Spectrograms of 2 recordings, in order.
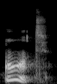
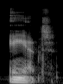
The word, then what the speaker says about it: aunt: Use the short ah sound.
